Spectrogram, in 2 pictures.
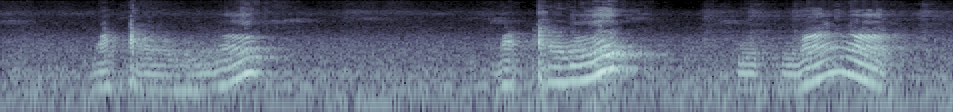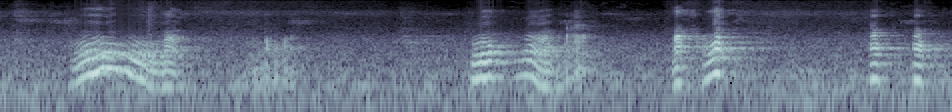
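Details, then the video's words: Cute talking parrot that says "mummy papa": a run of loud, speech-like harmonic calls that arch up and down, in bursts about every one to two seconds, with a quiet indoor background. "Mummy Papa Bolne Wala cute Parrot"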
